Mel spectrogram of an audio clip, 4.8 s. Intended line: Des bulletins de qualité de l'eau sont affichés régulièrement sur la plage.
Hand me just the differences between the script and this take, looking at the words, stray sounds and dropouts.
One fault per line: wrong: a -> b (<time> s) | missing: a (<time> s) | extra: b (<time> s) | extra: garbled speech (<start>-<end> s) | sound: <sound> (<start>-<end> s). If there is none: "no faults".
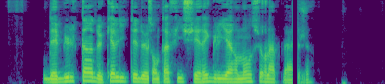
missing: l'eau (1.8 s)
sound: dropout (3.7-3.7 s)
